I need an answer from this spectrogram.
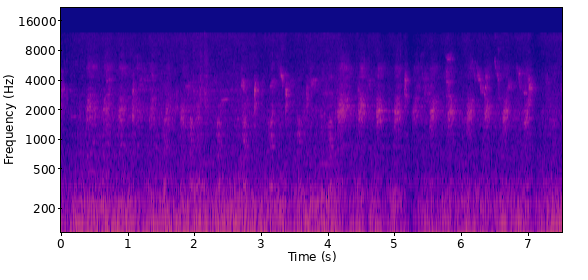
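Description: Small birds chirping in quick, short notes, played through a TV's speakers, busiest from about three seconds in, over a low steady hum.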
